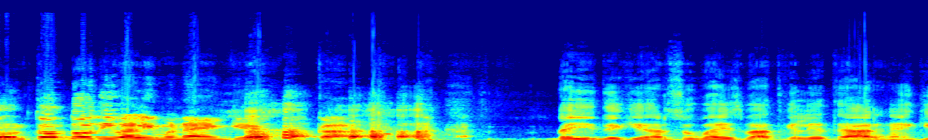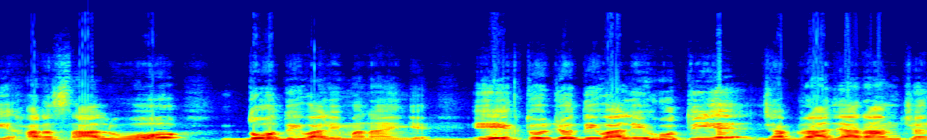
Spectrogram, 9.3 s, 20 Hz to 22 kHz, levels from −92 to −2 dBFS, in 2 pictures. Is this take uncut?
yes; 0 cuts

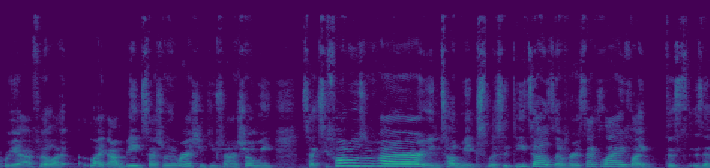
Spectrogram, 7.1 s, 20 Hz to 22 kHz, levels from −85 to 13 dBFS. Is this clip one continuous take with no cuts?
yes; 0 cuts

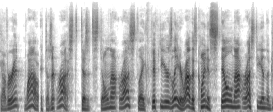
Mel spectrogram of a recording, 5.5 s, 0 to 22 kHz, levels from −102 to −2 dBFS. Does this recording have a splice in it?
no; 0 cuts

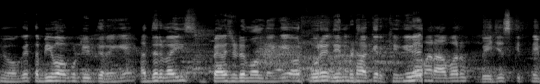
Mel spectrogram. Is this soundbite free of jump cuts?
no; 3 cuts; at 1.3 s, 3.1 s, 4.2 s

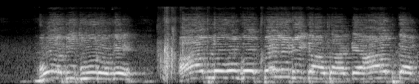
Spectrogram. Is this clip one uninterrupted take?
no; 1 cut; at 1.5 s

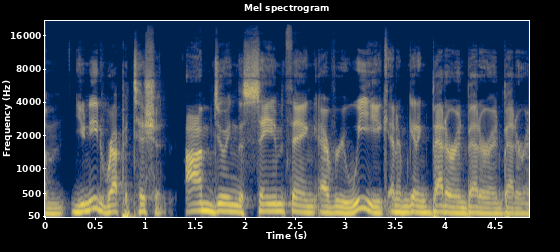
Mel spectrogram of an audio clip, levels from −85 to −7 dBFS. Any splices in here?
yes; 1 cut; at 1.2 s

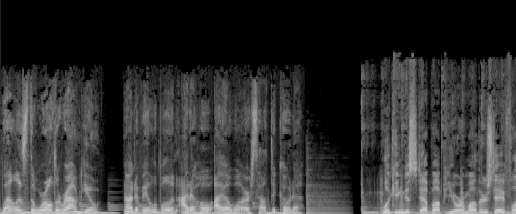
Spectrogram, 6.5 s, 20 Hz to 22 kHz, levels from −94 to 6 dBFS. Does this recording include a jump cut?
yes; 1 cut; at 4.5 s

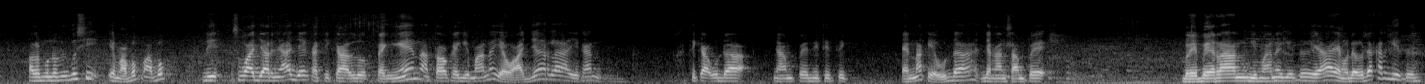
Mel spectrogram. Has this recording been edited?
no; 0 cuts

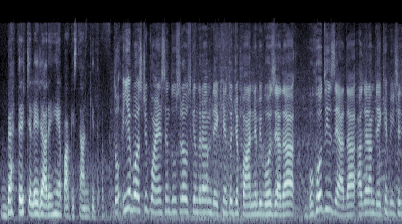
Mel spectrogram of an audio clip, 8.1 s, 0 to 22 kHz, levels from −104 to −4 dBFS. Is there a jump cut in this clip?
yes; 1 cut; at 1.7 s

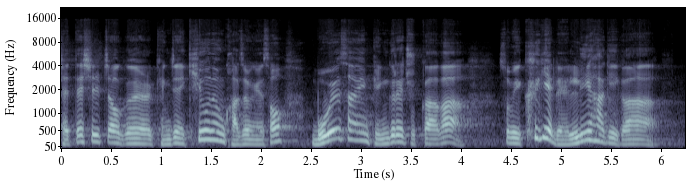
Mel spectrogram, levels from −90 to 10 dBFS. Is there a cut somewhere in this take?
no; 0 cuts

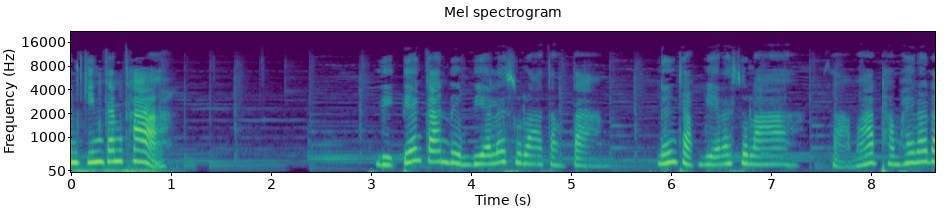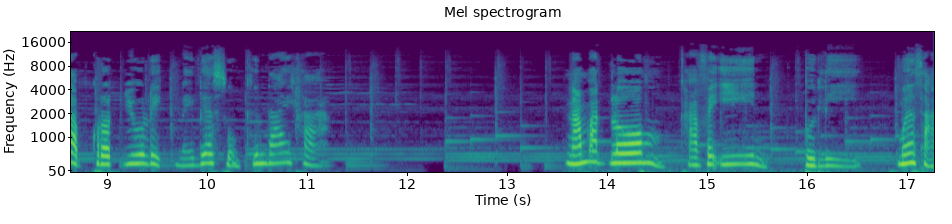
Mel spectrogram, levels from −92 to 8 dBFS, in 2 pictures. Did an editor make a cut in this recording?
no; 0 cuts

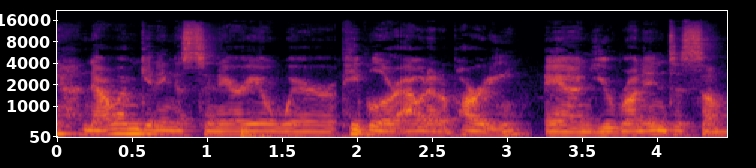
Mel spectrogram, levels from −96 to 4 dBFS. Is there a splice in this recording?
yes; 2 cuts; at 1.8 s, 3.1 s

